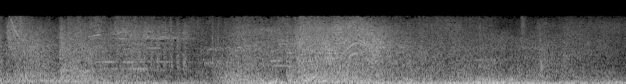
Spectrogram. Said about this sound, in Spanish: El emisor de microondas se activa provocando una explosión que permanece contenida por los muros del aparcamiento.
